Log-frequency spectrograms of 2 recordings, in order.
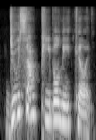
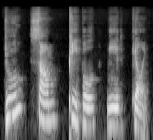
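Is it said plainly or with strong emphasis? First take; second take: plainly; strong emphasis. First: It is said plainly, without extra emphasis. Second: It is said with strong, forceful emphasis.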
